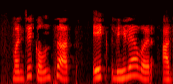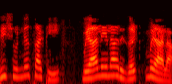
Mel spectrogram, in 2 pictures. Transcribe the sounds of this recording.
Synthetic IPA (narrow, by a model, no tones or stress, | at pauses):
m̤əɳd͡ʑekəwnsat̪̚ | ekliɦljaʋəɾad̪ʱiɕuɳjəsaʈiː | miɭalelaɾid͡zəlʈmiɭala̰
